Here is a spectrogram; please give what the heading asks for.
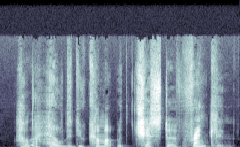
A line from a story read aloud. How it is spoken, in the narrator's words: I whispered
